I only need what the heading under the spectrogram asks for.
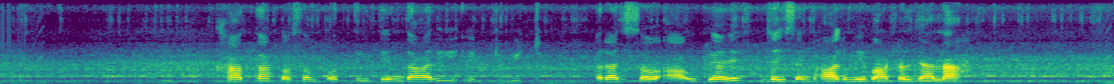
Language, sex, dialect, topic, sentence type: Bhojpuri, female, Western, banking, statement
